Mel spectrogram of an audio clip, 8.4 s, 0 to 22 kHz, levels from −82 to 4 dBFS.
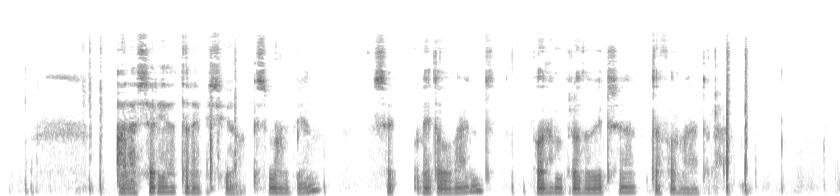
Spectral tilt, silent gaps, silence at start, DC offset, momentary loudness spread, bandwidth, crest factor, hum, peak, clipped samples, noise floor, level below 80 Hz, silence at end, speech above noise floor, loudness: -4 dB/octave; none; 0.25 s; under 0.1%; 15 LU; 11.5 kHz; 28 dB; none; -10 dBFS; under 0.1%; -68 dBFS; -56 dBFS; 0.95 s; 31 dB; -37 LUFS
